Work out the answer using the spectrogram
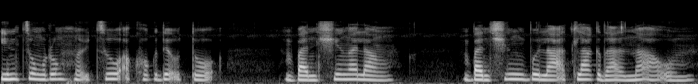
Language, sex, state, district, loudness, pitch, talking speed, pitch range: Mizo, female, Mizoram, Aizawl, -17 LUFS, 225 Hz, 165 wpm, 205-235 Hz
